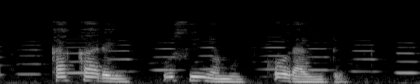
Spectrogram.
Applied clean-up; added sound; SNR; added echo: none; Wind instrument, woodwind instrument; 15 dB; none.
